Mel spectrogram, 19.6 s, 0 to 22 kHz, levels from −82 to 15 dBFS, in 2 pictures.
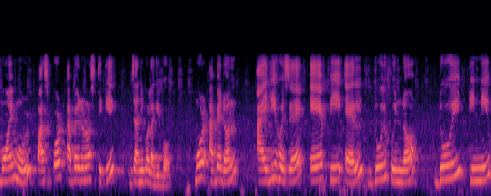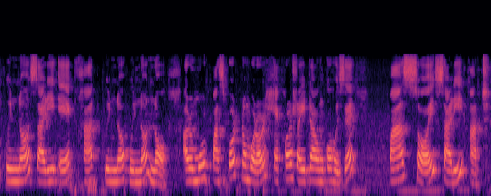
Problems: constant background noise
